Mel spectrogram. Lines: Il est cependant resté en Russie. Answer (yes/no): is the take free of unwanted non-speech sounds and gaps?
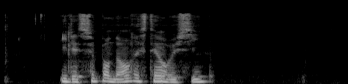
yes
